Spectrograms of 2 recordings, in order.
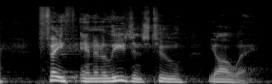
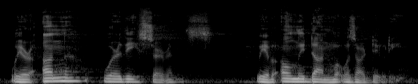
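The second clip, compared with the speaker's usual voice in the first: humble, soft confession; 5 semitones lower, 4 dB quieter than usual. Pretend. Quoting Jesus' humble servant words.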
